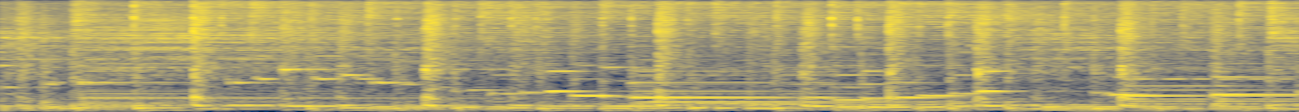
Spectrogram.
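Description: Live band playing a funk-jazz groove: drum kit with kick and snare hits, electric bass moving between notes, and a melody line above.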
